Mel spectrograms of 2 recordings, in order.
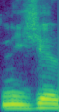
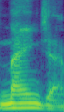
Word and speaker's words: Niger: Niger Republic. Sorry, you know, it may look like Niger, but it is pronounced Niger because it is French.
